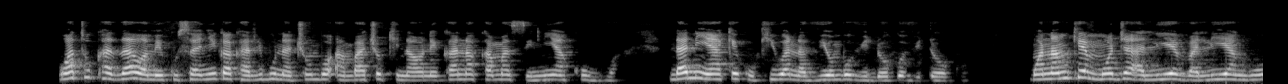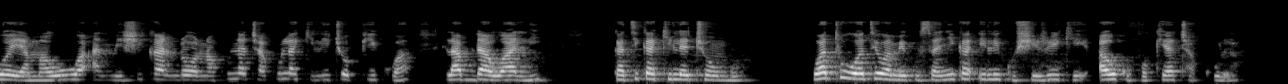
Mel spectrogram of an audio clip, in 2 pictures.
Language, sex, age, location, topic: Swahili, female, 25-35, Kisii, agriculture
